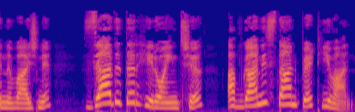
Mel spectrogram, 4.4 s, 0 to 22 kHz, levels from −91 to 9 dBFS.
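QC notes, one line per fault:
throughout, AAC compression: the speech sounds dull and smeared, with a fizzy, warbling edge on sibilants and nothing above 14 kHz. The likely cause is AAC-LC coding at a low bitrate, fitting about 32 kbps, which cuts the top band and starves remaining detail.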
